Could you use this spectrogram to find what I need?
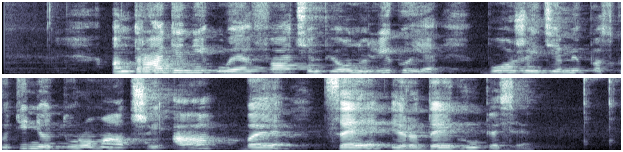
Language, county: Lithuanian, Panevėžys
